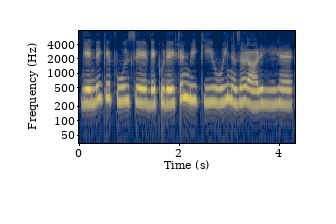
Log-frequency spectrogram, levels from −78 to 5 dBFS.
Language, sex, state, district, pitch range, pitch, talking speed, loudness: Hindi, female, Jharkhand, Palamu, 230-265 Hz, 245 Hz, 165 wpm, -15 LUFS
